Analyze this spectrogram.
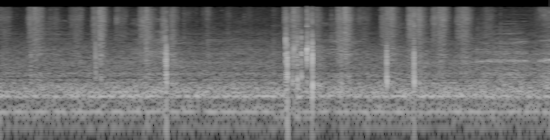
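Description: Ground beef frying in a skillet, giving scattered sharp crackles and ticks, a small burst of them about three seconds in, over a steady low hum.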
